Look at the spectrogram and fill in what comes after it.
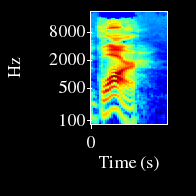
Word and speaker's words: Gwar: No, it's Gwar. They've always pronounced it Gwar. – I'm gonna pronounce it Gwar. – Gwar. – Because it's like war with the gut.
